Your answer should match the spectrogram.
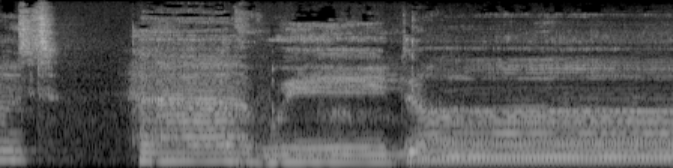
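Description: Young male voices singing long, held, wordless notes together. There is a short break about half a second in, and the notes step to a new pitch twice later on.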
